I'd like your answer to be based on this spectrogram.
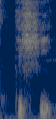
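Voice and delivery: "Dixit" said dih-SHEET; imitated mispronunciation. Co-host quoting host's old version, "Dixit" as dih-SHEET. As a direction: say "Dixit" with sh and long ee. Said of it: "pronouncing it as".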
